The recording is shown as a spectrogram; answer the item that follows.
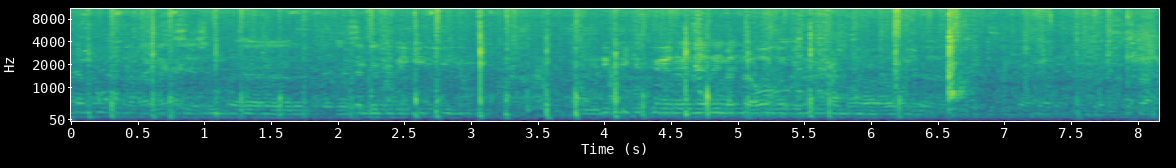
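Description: Voices talking, with a trotter's shod hooves knocking on paving stones as the harnessed horse steps about, a handful of sharp knocks standing out a little after the middle and near the end.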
